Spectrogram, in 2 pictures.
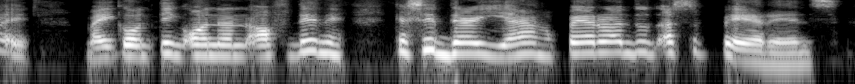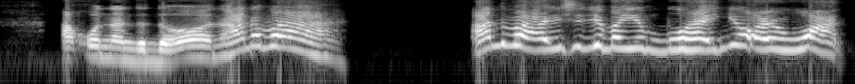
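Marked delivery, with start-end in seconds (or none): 5.4-8.5 high-pitched exasperated scolding; scolding mother. Retold or imitated. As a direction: nag a mother telling her kids to sort out their lives. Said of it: "Sabi ko nang ganon". (pagalit na sermon ng nanay)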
